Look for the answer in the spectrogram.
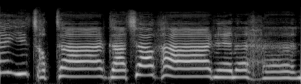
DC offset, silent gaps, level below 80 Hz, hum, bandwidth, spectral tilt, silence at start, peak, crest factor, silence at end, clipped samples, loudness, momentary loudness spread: under 0.1%; none; -72 dBFS; none; 15 kHz; 0 dB/octave; 0 s; -4 dBFS; 16 dB; 0 s; under 0.1%; -19 LUFS; 9 LU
